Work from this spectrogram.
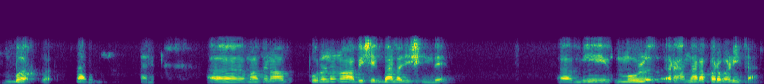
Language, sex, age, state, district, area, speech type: Marathi, male, 18-30, Maharashtra, Pune, urban, conversation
